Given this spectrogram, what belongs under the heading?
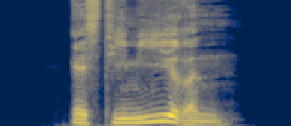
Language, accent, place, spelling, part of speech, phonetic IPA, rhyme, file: German, Germany, Berlin, ästimieren, verb, [ɛstiˈmiːʁən], -iːʁən, De-ästimieren.ogg
- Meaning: to estimate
